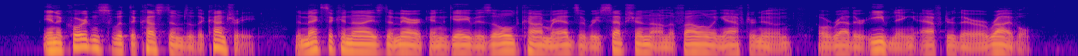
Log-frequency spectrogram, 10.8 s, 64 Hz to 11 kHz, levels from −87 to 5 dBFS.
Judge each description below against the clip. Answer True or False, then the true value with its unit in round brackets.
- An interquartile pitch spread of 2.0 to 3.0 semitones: False (4.8 semitones)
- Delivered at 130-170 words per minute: True (150 wpm)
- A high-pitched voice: False (90 Hz)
